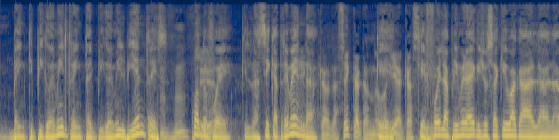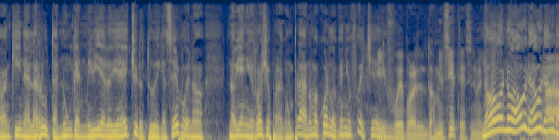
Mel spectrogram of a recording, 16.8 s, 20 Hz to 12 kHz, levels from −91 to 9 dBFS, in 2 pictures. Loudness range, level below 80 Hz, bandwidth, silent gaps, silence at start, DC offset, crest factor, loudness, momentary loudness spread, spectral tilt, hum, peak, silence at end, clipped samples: 4 LU; -26 dBFS; 11 kHz; none; 0 s; under 0.1%; 10 dB; -12 LUFS; 9 LU; -7.5 dB/octave; none; 0 dBFS; 0 s; 0.3%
